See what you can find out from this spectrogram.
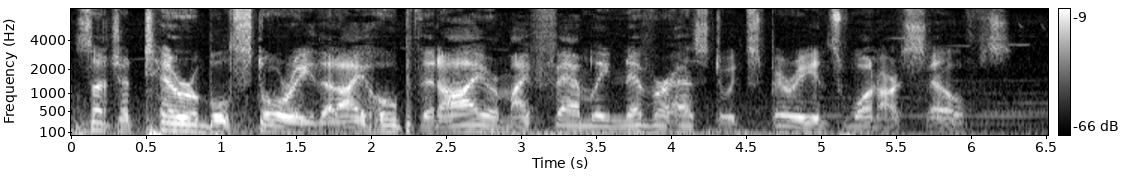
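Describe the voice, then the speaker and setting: Over clear background noise, a man puts on a character voice at a fairly low pitch, moving at a moderate pace with hardly any pauses. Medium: video game.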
